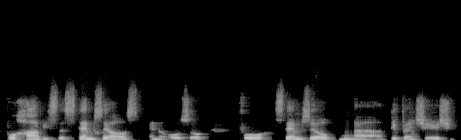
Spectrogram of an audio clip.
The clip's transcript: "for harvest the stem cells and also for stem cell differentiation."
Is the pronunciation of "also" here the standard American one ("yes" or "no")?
yes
